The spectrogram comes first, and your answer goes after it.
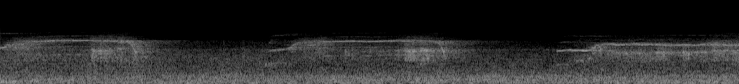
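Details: Moonpie, a newborn monkey, cries to its mother for milk. Three long, high, wavering wails follow each other every few seconds over a constant noisy background.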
